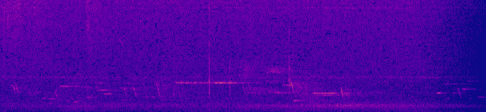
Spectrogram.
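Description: Faint forest ambience: scattered short, thin bird calls and whistles over a steady soft hiss, fading out near the end.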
